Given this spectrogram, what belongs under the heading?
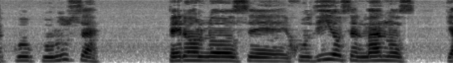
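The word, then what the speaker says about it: кукуруза: La palabra maíz en ruso se pronuncia kukuruza, pero los judíos, hermanos, que habitaban en Rusia no la podía pronunciar correctamente, alabado sea el nombre del Señor.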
